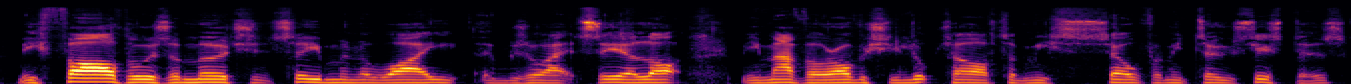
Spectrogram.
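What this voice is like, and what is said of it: East End London accent. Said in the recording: “as you can probably tell from the accent, I am a proper East Ender.”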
